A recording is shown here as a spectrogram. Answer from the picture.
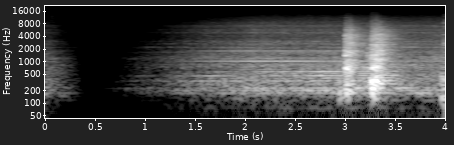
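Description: A moment of dead silence, then a steady background hum fading in, with two short knocks close together about three seconds in.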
